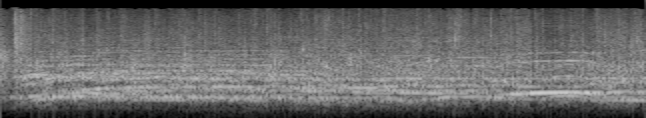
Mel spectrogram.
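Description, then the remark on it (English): An audience applauds steadily for a few seconds to vote for one side in a debate round, a dense, even wash of many hands clapping at once, with no voices standing out and no lull until the end. “But if you think Fanshawe and Ellis's arguments win the day, applaud now.”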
